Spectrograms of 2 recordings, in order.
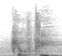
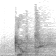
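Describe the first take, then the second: First: High, questioning rise on the plea; hesitant plea. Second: Short, low-key pronouncement; judge's verdict. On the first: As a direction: offer it up as an unsure question. Son pleads hesitantly before father. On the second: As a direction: hand down the verdict without any question. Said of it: "Dad looks over and he says to me". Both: Acted.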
